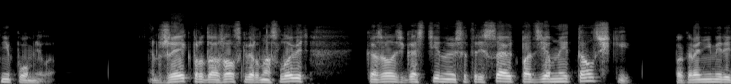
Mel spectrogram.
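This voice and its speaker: A man narrating a first-person novel in a steady, measured reading. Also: mid-range voice, no echo. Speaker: audiobook narrator. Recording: dry, slightly dull audiobook recording.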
